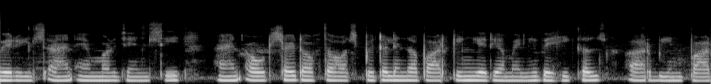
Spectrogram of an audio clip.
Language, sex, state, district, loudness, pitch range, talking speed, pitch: English, female, Haryana, Rohtak, -16 LUFS, 185-195 Hz, 150 wpm, 190 Hz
